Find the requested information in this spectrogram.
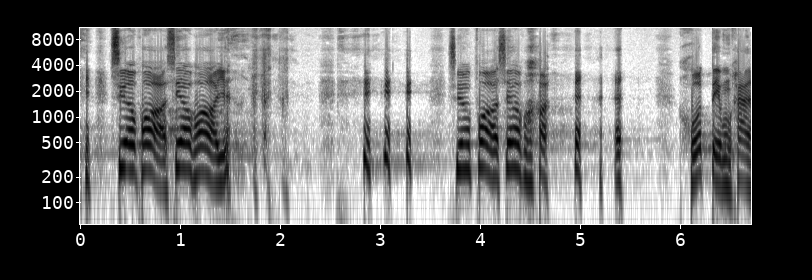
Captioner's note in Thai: เสียงหัวเราะ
